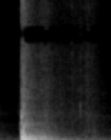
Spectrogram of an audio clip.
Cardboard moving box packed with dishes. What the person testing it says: you can hear nothing's gonna break as long as you have your box packed properly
